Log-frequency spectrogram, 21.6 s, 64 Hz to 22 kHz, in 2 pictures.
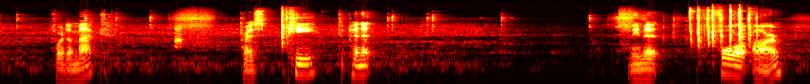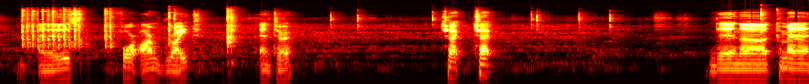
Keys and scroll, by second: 3.6 p, 9.0-9.8 typing, 11.0 Right, 12.9 BackSpace, 13.7 Return.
